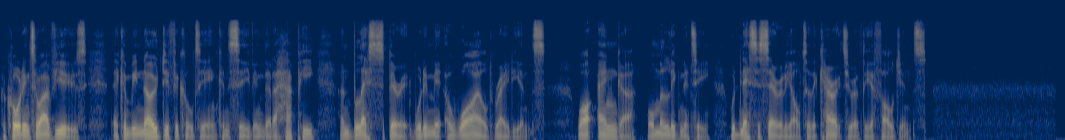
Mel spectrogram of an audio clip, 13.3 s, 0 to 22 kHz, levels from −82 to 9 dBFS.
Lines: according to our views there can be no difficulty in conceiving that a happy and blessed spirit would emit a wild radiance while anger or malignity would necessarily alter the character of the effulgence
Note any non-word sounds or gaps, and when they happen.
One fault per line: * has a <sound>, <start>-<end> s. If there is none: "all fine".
all fine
